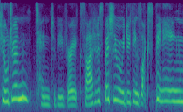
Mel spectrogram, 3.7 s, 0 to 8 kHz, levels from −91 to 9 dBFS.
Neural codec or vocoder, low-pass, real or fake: none; 7.2 kHz; real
